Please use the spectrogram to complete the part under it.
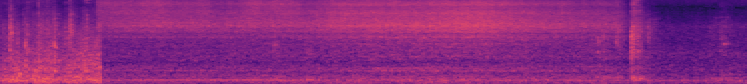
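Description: Steam hisses loudly from a locomotive.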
